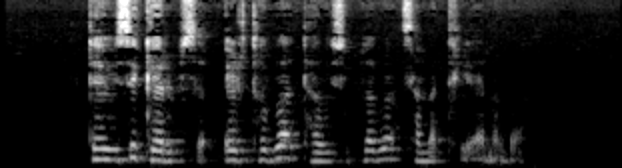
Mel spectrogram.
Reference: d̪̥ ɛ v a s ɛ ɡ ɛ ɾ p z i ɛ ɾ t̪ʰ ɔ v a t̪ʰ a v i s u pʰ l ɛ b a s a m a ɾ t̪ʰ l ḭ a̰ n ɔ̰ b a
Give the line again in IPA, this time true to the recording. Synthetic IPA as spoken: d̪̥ ɛ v i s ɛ ɡ ɛ ɾ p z ɛ ɛ ɾ t̪ʰ ɔ b a t̪ʰ a v i s u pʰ l ɛ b a s a m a ɾ t̪ʰ l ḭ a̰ n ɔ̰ b a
